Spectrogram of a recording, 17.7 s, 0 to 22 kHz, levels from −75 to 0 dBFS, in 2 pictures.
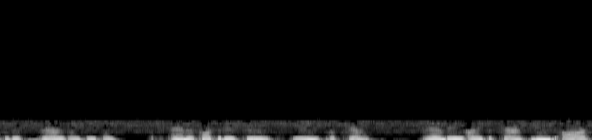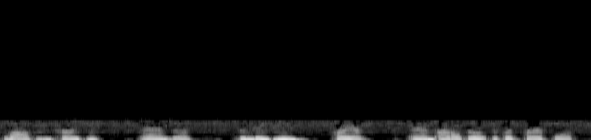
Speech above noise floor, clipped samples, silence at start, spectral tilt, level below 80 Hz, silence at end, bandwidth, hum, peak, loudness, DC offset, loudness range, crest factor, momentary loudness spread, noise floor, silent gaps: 38 dB; under 0.1%; 0.05 s; -12 dB/octave; -76 dBFS; 0.3 s; 3.2 kHz; none; -4 dBFS; -19 LUFS; under 0.1%; 4 LU; 14 dB; 12 LU; -57 dBFS; none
